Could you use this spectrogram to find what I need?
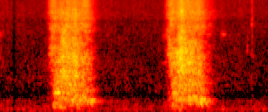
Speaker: you hear my dog sneezing? Yeah. I was like, what is that? It sounds like an ice maker or something, crushed ice. It's a sneezing dog.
